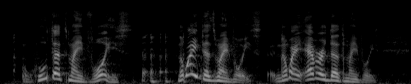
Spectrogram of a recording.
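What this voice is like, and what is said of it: Imitates another person's voice. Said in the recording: “That's actually how I learned how to do Mike Tyson”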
